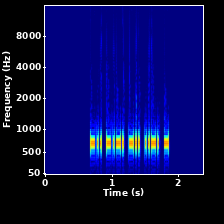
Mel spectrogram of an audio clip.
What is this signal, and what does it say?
Morse code, heard as a keyed tone, about 52 wpm, 700 Hz. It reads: DCDFT
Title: Code Groups - 5 Letters - 50wpm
